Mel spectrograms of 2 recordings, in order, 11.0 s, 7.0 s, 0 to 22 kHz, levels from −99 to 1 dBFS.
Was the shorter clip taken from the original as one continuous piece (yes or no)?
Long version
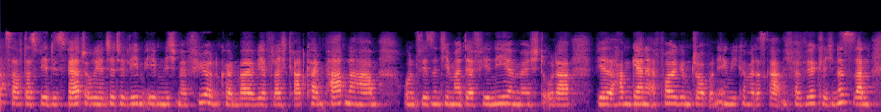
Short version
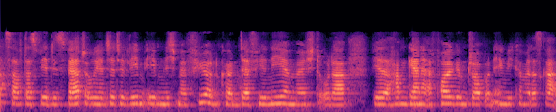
no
